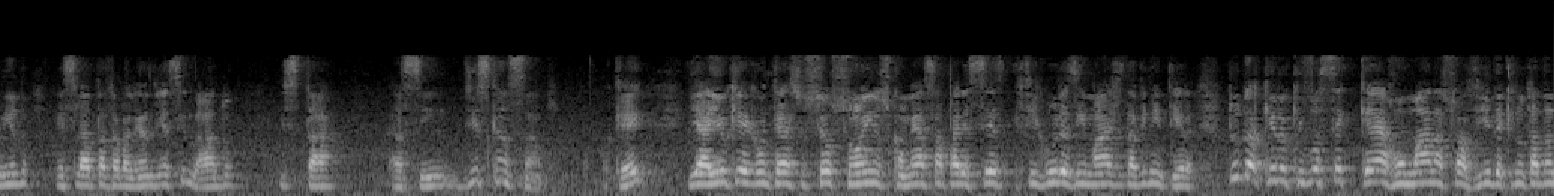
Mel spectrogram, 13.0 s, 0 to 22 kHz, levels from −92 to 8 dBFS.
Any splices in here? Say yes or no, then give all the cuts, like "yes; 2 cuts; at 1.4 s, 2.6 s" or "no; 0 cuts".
no; 0 cuts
